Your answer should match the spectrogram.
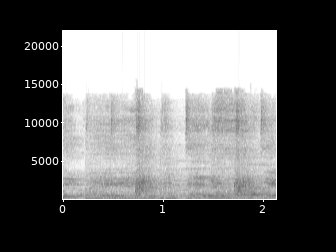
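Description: Gospel song with choir singing over a steady beat of about two beats a second, played loud for a praise dance.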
